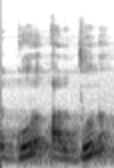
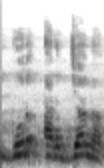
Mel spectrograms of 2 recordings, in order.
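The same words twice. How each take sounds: First: ਗੁਰ ਅਰਜੁਨ slow, with a clear u on ਜੁ; correct pronunciation. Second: ਗੁਰ ਅਰਜਨ said without the u on ਜ; wrong pronunciation. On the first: Teacher models the right reading of the Guru's name, slowly. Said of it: "ਇਹਦਾ ਉਚਾਰਨ ਤੁਸੀਂ ਸਿੱਖ ਲਓ". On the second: Teacher shows the common wrong reading of the Guru's name. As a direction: show the common mistake: ਅਰਜਨ. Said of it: "ਇਸ ਢੰਗ ਦੇ ਨਾਲ ਪਾਠ ਉਚਾਰਨ ਨਹੀਂ ਕਰਨਾ". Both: Shown as a demonstration.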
